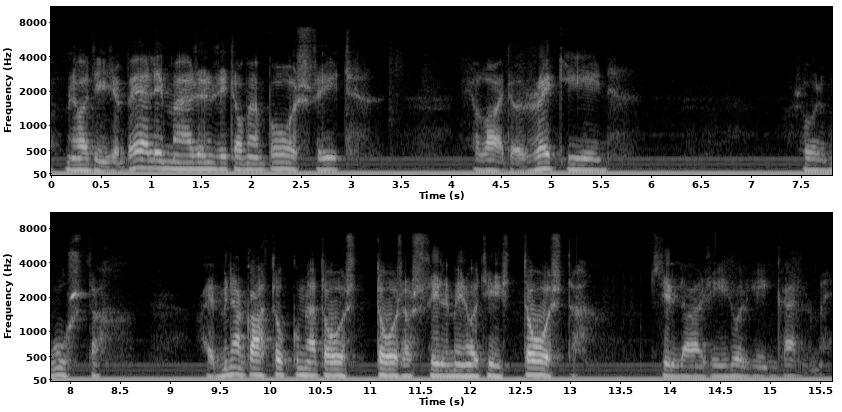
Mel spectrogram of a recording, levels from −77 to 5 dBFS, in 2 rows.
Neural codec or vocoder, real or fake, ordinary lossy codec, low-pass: none; real; Opus, 64 kbps; 7.2 kHz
